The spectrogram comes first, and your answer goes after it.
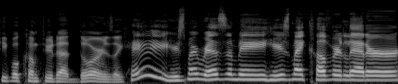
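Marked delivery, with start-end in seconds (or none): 1.3-4.0 very high, put-on nerdy tone. Speaker acts out a job applicant coming through the door, in a nerdy voice. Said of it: "Why are you going to make it sound so nerdy?".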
